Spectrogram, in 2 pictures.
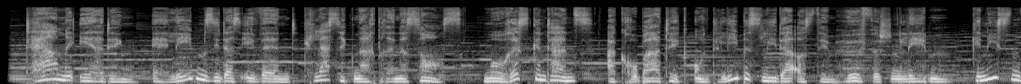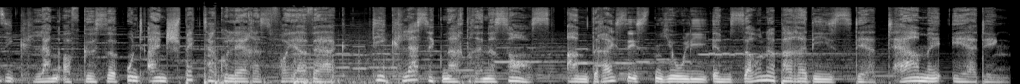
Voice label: Radiowerbung

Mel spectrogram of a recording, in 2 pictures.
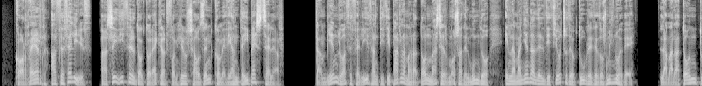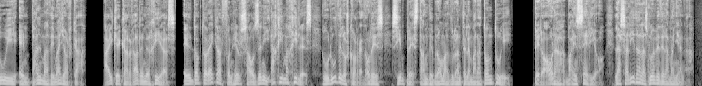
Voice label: Reportage

